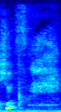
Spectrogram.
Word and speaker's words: Schutz: So okay, the next thing was we went into this store called Schutz. That's how you say it, Schutz.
